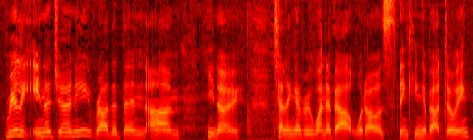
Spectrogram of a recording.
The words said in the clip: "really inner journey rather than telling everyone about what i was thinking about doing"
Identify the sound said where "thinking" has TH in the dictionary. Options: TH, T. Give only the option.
TH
